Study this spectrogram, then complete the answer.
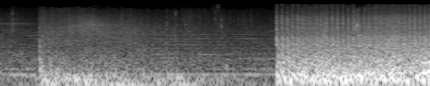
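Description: Artillery fire in the Wargame Red Dragon strategy game, a continuous rumbling barrage of low booms and blasts that swells suddenly louder partway through, dense and sustained.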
